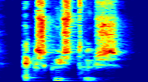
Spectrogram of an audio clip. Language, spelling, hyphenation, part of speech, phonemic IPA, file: Dutch, excuustruus, ex‧cuus‧truus, noun, /ɛksˈkysˌtrys/, Nl-excuustruus.ogg
- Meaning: token woman, female diversity hire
